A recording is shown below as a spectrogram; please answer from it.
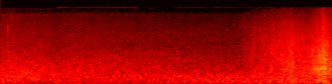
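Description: Steady wash of ocean surf against lava rock, swelling sharply in the last second as a marine iguana drops into the water.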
